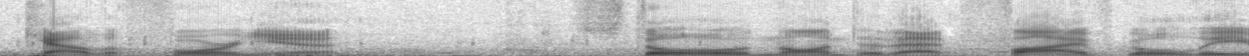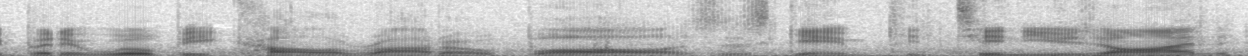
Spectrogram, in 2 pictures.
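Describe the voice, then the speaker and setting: A man calling play-by-play at an outdoor lacrosse game, brisk and self-mocking. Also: mid-range voice. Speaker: play-by-play commentator. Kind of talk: live sports commentary. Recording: loud crowd and field noise.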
